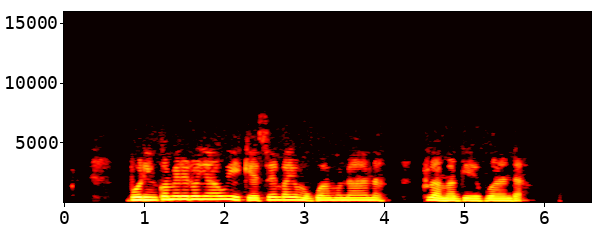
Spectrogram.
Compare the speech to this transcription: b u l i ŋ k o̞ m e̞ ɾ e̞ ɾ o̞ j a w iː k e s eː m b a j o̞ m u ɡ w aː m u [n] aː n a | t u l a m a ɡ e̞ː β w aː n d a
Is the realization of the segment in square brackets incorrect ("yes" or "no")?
no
